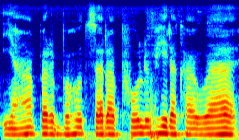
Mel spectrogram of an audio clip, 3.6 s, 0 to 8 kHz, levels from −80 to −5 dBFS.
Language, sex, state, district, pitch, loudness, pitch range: Hindi, male, Jharkhand, Deoghar, 135 Hz, -14 LUFS, 130-140 Hz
